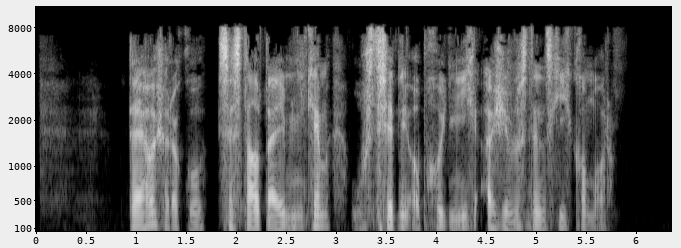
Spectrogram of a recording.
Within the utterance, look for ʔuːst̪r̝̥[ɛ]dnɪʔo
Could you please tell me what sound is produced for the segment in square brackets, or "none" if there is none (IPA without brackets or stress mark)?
ɛ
